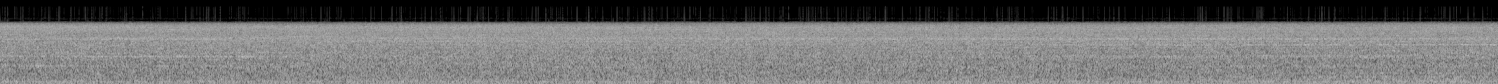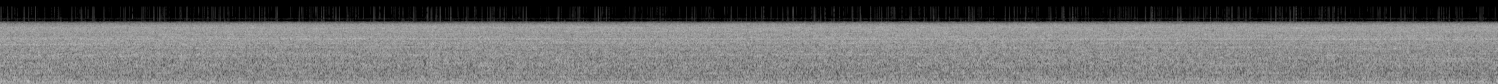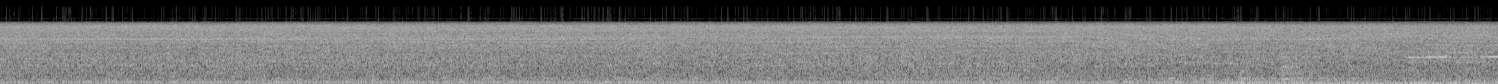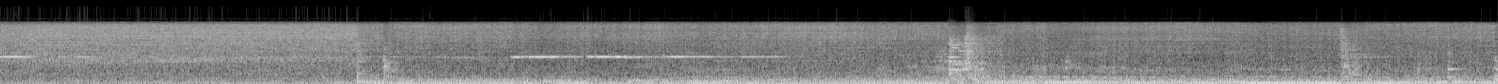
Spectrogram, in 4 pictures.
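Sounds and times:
plasma torch hissing: 35.8s - 59.9s
low hum: 41.1s - 59.9s.

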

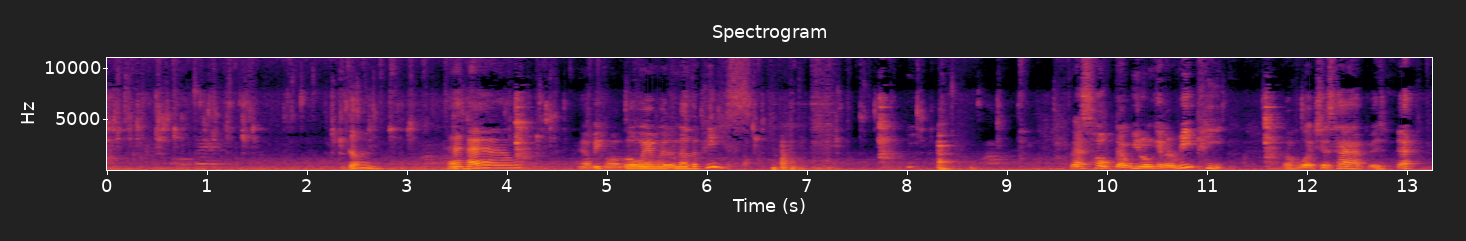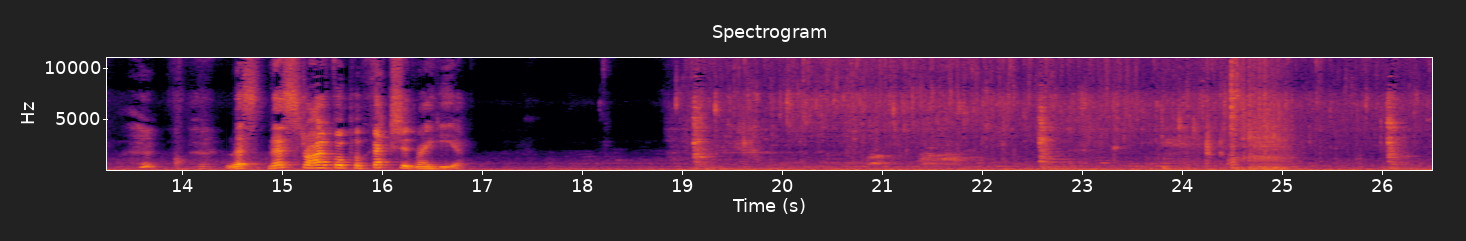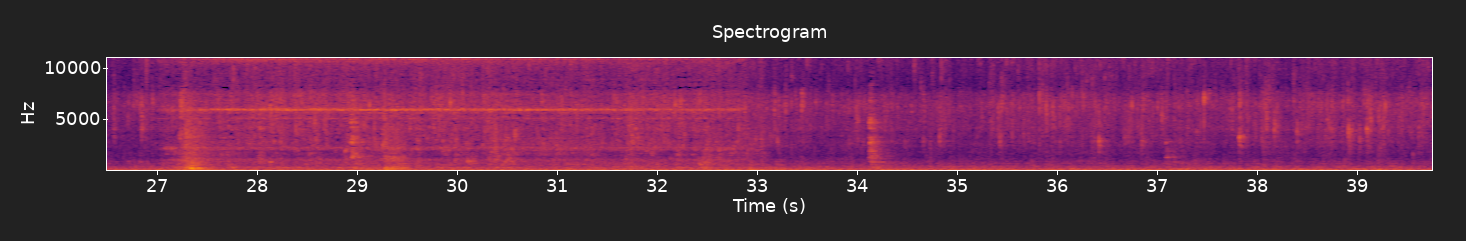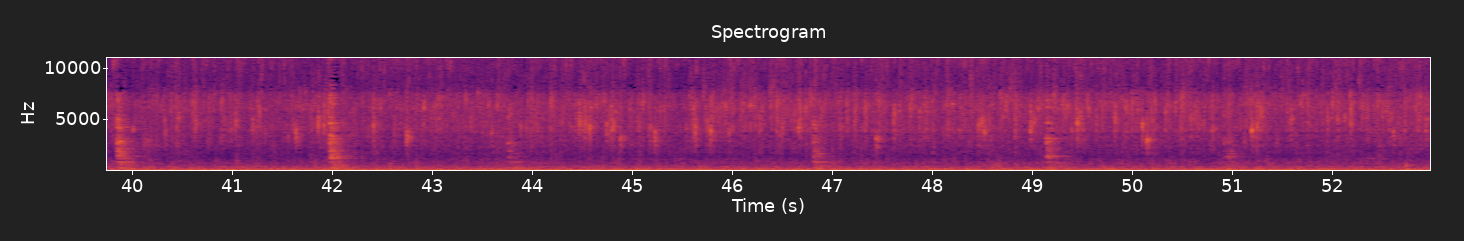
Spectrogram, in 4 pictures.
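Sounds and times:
fish sizzling in hot oil: 18.9s - 52.9s.

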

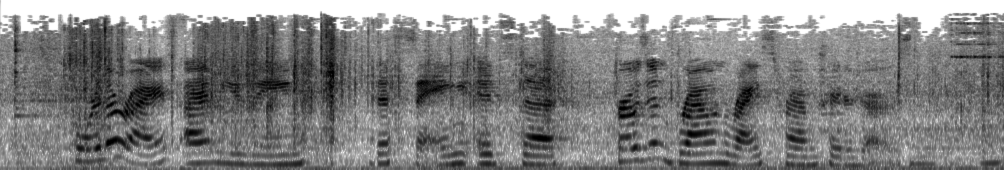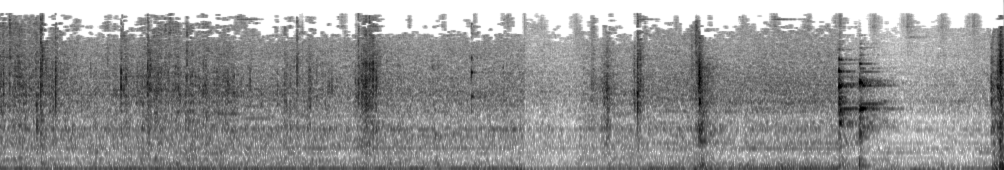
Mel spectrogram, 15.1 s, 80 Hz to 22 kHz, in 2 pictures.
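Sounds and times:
low steady hum: 0.0s - 15.0s
plastic pouch crinkling: 0.5s - 4.8s, 6.6s - 10.6s.

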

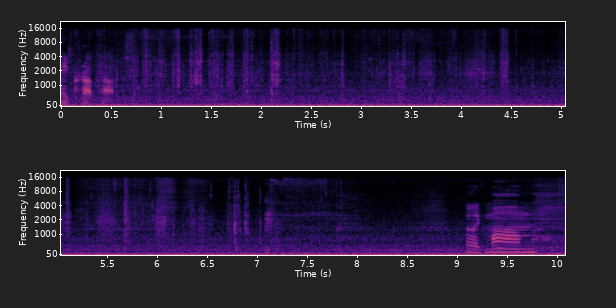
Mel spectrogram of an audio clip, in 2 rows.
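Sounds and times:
clicks and rustles of eating: 0.0s - 7.3s
low rumble in car cabin: 0.0s - 10.0s.

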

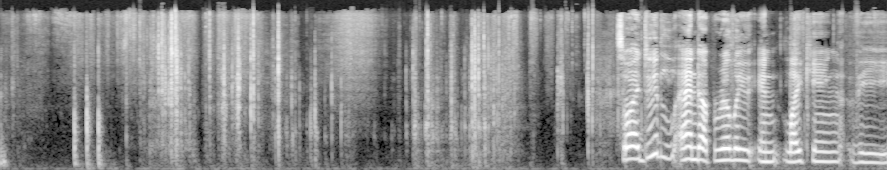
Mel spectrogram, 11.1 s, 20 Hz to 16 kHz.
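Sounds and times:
paper rustling: 0.1s - 7.5s.

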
